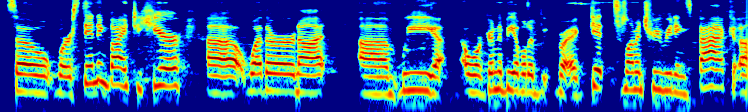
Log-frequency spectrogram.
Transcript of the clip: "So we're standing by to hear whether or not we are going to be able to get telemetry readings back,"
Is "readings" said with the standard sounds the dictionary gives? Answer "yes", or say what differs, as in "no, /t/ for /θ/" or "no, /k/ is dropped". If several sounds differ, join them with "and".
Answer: yes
